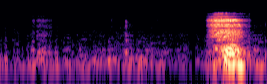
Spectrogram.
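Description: Near silence, then a man's short breath, like a sigh or in-breath, near the end.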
